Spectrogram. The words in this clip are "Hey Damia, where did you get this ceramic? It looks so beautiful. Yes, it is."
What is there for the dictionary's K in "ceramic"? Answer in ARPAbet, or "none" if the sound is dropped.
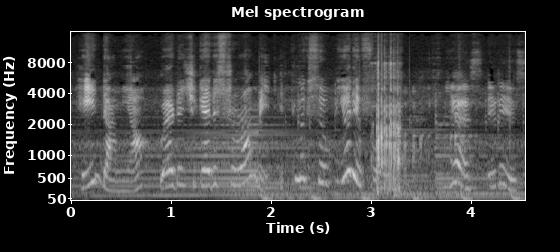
none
